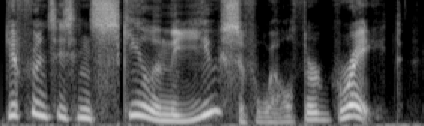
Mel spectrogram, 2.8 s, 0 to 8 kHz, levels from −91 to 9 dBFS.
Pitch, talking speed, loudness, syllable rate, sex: 195 Hz, 210 wpm, -17 LUFS, 5.6 syllables/s, male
